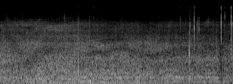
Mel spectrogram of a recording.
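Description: A large motor vehicle passing with a steady engine rumble and road noise.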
